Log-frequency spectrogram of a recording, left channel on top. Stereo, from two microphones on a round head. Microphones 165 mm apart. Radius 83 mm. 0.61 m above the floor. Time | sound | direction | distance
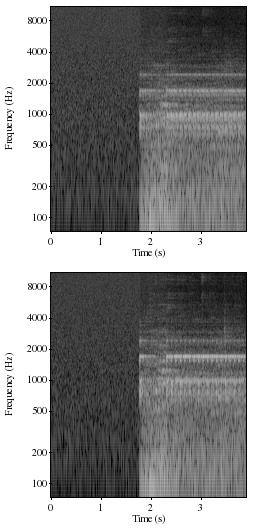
1.8 | tapping | 80° right | 2.5 m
